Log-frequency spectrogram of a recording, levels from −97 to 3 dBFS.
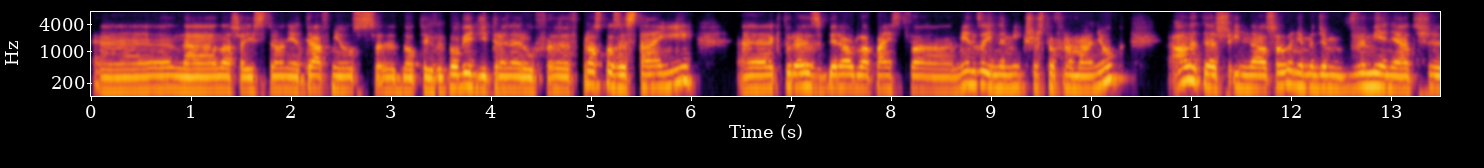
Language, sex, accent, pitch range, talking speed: Polish, male, native, 135-165 Hz, 110 wpm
